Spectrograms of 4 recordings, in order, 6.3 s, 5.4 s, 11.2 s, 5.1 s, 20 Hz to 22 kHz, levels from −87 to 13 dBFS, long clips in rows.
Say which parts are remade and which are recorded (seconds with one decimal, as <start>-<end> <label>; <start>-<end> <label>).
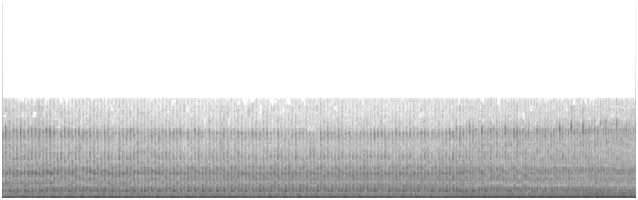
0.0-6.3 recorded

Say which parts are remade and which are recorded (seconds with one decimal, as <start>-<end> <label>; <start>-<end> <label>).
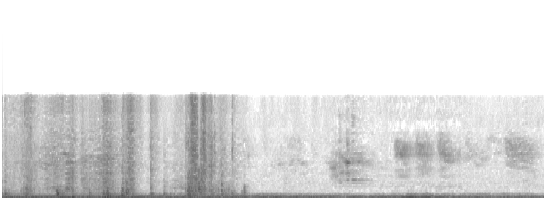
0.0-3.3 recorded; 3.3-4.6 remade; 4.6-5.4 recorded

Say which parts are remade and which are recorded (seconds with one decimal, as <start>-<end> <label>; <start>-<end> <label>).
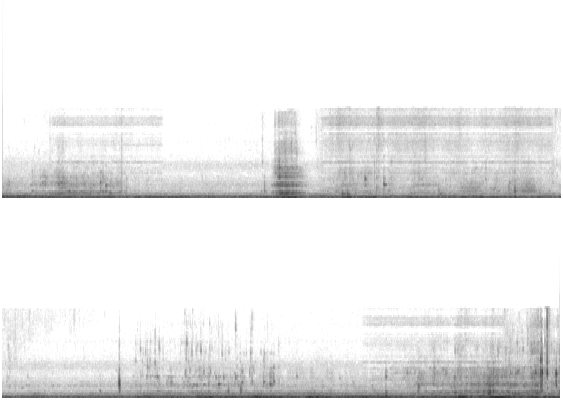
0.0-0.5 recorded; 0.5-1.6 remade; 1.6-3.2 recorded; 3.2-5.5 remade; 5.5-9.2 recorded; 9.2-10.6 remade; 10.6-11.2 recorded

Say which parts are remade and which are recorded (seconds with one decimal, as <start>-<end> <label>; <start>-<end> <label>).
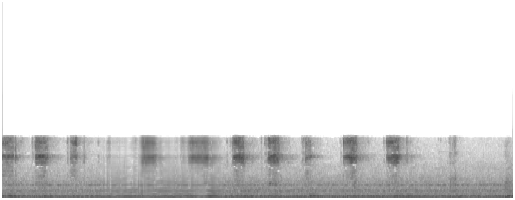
0.0-1.0 recorded; 1.0-2.2 remade; 2.2-5.1 recorded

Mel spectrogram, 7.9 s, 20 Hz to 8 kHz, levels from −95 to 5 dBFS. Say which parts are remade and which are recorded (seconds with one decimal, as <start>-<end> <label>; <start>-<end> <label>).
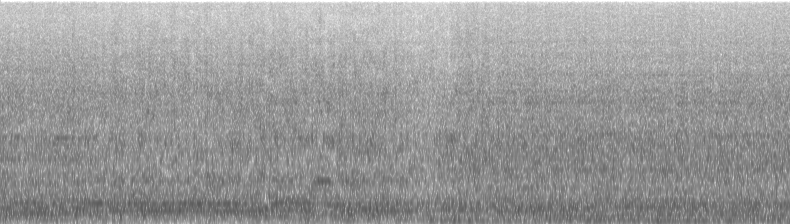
0.0-1.0 recorded; 1.0-5.0 remade; 5.0-7.9 recorded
